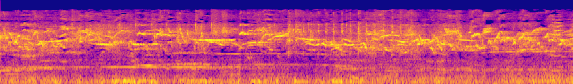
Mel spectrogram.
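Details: Oriental magpie-robin, called a high-emotion, steel-nerved bird, delivering a loud, unbroken run of rapid chattering warbles and sharp high whistles, with varied squeaky phrases layered throughout and a faint low hum beneath.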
